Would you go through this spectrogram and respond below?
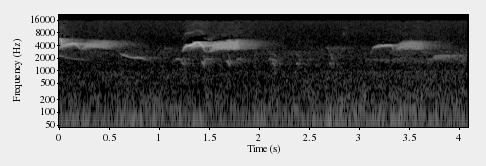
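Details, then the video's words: Birds singing at sunrise along a lane in Olivehill, Tennessee: high bright warbled phrases with slurred rising and falling notes, a louder burst in the middle, and quieter lower notes between them. "Sunrise melody of birds"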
